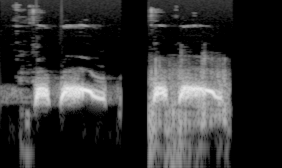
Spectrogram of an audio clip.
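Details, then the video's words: Spotted dove giving its coo, intended to prompt other doves to coo: two phrases of a short hollow note then a long falling coo, the second accompanied by a faint low rumble. "Tiếng cu gáy RÚT BỔI hiệu quả , Chim cu rút bổi bài bản.chim cu gáy . cu gáy thúc gù kích bổi"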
